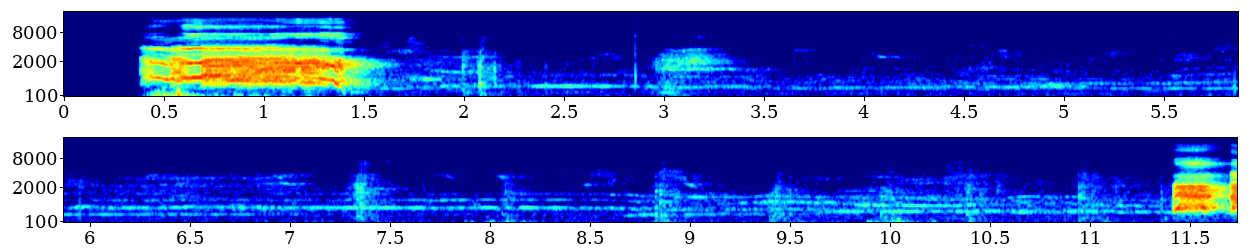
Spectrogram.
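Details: Rooster crowing: one loud, harsh crow burst lasting about a second, followed by a long stretch of faint tonal sound and low background noise, then the start of another loud crow at the very end.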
